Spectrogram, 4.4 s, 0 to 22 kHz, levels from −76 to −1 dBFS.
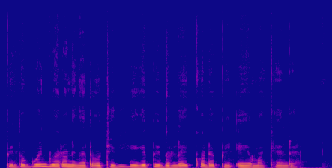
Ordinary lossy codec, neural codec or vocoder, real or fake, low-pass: none; vocoder, 44.1 kHz, 128 mel bands, Pupu-Vocoder; fake; none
